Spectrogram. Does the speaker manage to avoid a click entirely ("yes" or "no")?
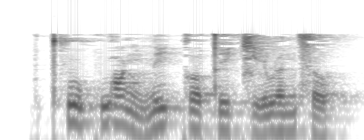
yes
